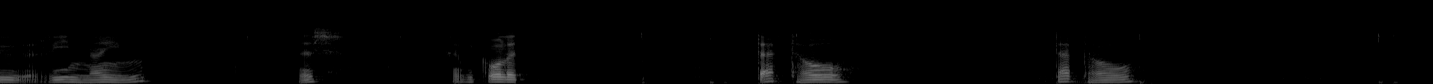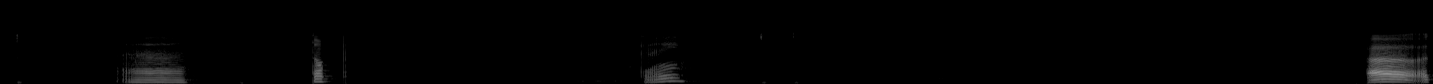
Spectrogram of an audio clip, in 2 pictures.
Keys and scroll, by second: 6.1-6.6 typing, 8.1 typing, 11.6 typing, 14.0 typing, 21.5-22.1 typing, 27.2 typing.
